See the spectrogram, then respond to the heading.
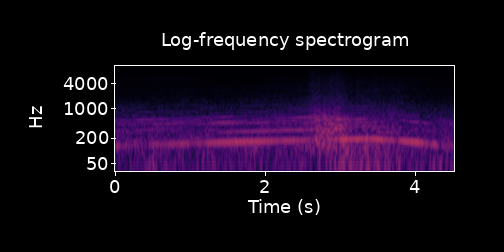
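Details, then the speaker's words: Mazda MX5 NC (Copart car), recorded in cabin with windows up, pulling after a downshift to 60 mph: clean smooth pull, note climbing evenly, no knocks or rattles; engine doing great. "we're at 60 M hour now and it's doing great it's really doing good"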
